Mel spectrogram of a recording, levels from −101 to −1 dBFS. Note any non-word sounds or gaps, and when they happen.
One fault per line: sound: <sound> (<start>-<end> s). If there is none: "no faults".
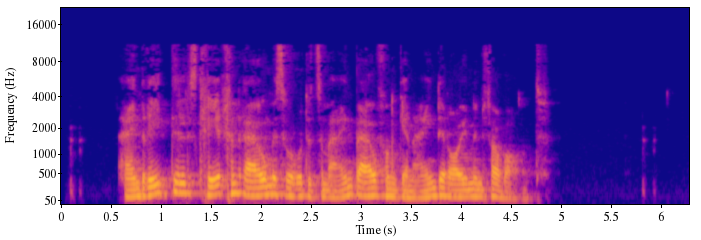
no faults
